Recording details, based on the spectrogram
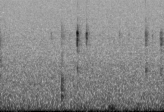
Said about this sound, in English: Oh, you're typing it.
